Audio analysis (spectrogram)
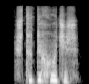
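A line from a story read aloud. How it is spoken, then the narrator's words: Strained exhausted speech. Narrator (Russian): выдавила из себя из последних сил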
